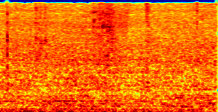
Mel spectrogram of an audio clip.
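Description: Air-cooled twin-cylinder engine on a test bench idling steadily through bare exhaust headers.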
